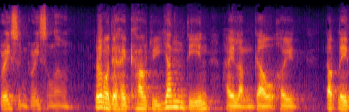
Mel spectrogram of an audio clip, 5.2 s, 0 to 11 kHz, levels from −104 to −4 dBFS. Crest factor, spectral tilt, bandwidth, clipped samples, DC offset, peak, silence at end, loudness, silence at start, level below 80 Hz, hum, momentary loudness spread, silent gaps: 16 dB; -7 dB/octave; 8.6 kHz; under 0.1%; under 0.1%; -2 dBFS; 0 s; -19 LUFS; 0 s; -60 dBFS; none; 16 LU; none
